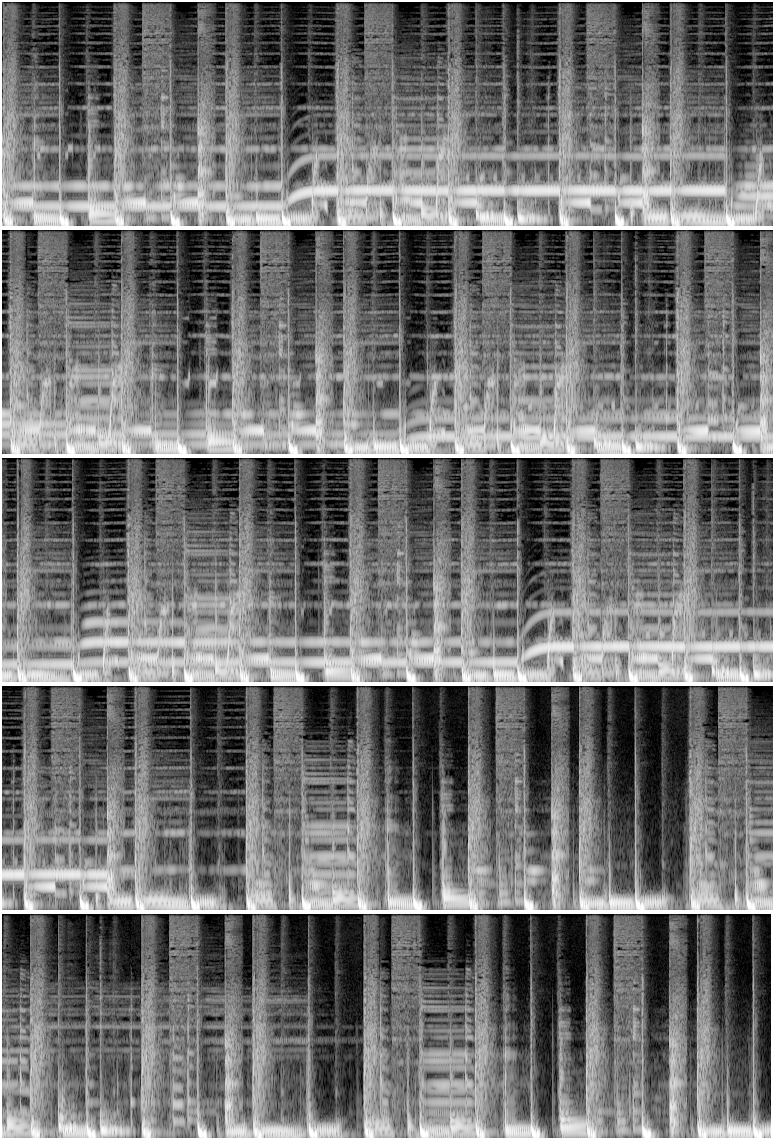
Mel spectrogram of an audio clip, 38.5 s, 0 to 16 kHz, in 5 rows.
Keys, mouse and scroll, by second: 3.2-3.7 scroll up 2, 3.7-4.1 scroll down 2, 4.4 Tab, 4.6 middle click, 4.8-5.7 scroll up 3, 6.2 shift+middle click, 6.4-6.7 scroll up 3, 6.7 shift+middle click, 6.9-7.4 scroll up 1, 7.4-9.0 shift+middle drag, 9.5 shift+d, 10.0 scroll up 2, 10.3 shift+middle click, 10.5 s, 15.9 scroll down 2, 16.1 middle click, 16.3-17.1 scroll up 3, 16.5 shift+middle drag, 17.1-17.4 drag, 17.4-18.1 middle drag, 18.1 3, 18.4 click, 18.8-19.1 middle drag, 19.1 shift+drag, 19.5-20.0 middle drag, 21.3-22.0 middle drag, 22.0 x, 23.2-23.7 middle drag, 23.7 ctrl+z, 23.9 middle click, 24.4 x, 25.3 drag, 25.7-26.0 middle drag, 26.0 ctrl+s, 26.2 scroll down 1, 26.3 alt+middle click, 26.5 alt+middle click, 26.8 scroll down 1, 27.0-27.4 shift+middle drag, 27.4 scroll down 1, 27.6 shift+middle click, 27.7 scroll up 1, 27.9 scroll down 1, 28.1-28.7 shift+middle drag, 28.7 ctrl+s, 29.1 shift+middle click, 29.3-30.9 shift+scroll up 6, 29.6 middle click, 29.9 Tab, 30.3 shift+middle click, 30.9 2, 31.5 click, 31.9 alt+shift+click, 32.7 f, 33.3 click, 33.7-34.3 middle drag, 34.3 s, 35.0 alt+middle click, 35.1 alt+middle click, 35.5-36.0 shift+middle drag, 36.0 e.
